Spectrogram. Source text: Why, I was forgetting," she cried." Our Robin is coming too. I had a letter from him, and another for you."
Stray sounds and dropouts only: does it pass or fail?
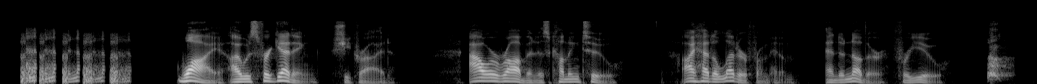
fail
